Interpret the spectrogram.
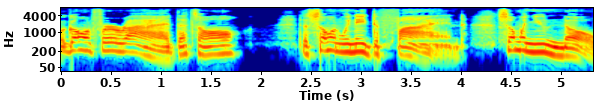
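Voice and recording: A put-on character voice from a man, fairly high in pitch, with vocal fry, a fairly slow pace and very wide pitch swings.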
